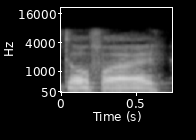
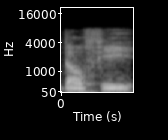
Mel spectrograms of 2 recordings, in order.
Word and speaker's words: Delphi: I know in Europe they pronounce it Delphi, and I will accept that that's probably the correct pronunciation because it has come from Greece. And that's what they pronounce it there is Delphi.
